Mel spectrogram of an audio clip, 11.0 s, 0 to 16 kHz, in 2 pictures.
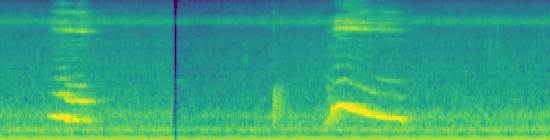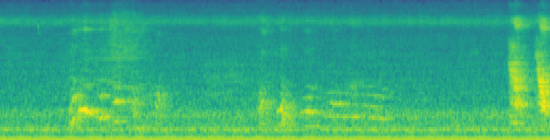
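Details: A 10-year-old male African grey parrot, a pet recorded indoors while it talks, whistles and sings: scattered short whistled and squeaky notes, some falling, some rising, with long quiet gaps over a steady low hum.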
